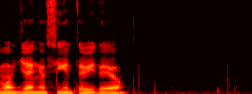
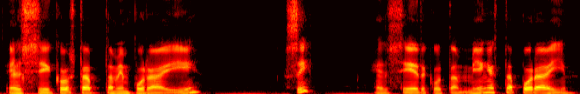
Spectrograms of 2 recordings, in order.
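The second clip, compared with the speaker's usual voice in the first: normal talking voice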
